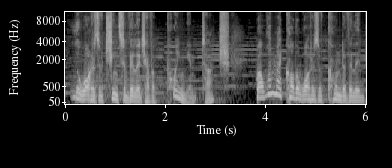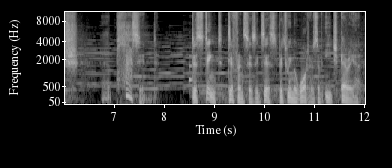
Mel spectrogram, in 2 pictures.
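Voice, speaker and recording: An actor playing a reserved, dignified dragon in human form who serves as a chief justice in a video game, speaking formally and pensively. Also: male voice, on the low side. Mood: earnest. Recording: long reverb, faint music behind.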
